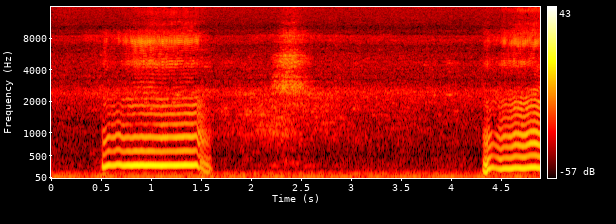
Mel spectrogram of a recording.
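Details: Sleeping old house cat Hana, thought to be more than 15 years old, gives loud snore-like sleep-talk sounds: a level, tonal moan lasting about a second, a pause with soft rustling, then a second moan beginning and rising slightly.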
